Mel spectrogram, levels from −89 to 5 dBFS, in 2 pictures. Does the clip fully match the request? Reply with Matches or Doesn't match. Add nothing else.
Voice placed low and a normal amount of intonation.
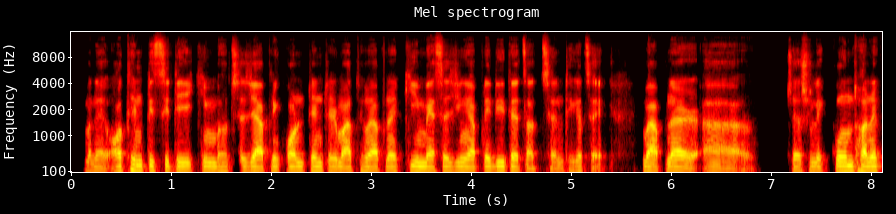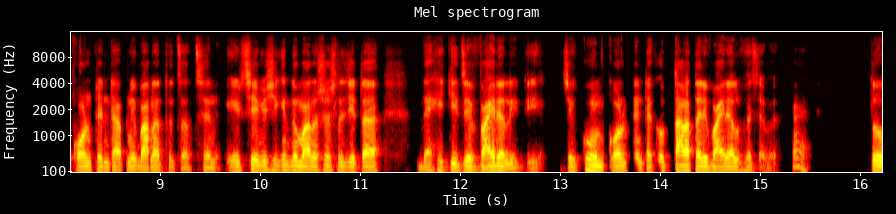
Doesn't match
